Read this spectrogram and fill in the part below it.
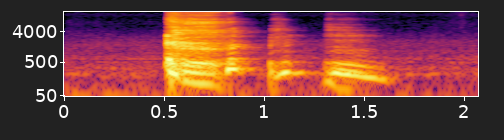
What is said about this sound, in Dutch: Pardon als ik nu in je oor aan het kuchen ben.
